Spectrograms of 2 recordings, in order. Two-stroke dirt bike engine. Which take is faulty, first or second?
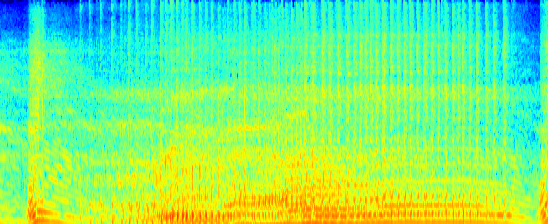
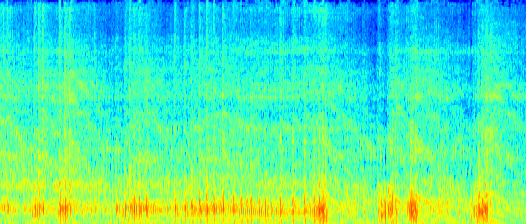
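second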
